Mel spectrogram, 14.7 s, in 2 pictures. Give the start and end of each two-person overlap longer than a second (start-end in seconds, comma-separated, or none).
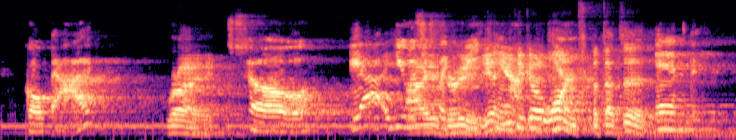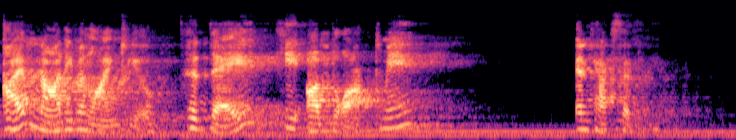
4.0-5.8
